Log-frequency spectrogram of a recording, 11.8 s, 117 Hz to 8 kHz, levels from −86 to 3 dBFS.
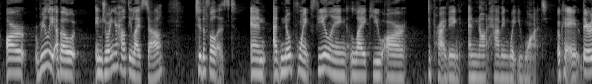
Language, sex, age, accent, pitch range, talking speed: English, female, 20-39, American, 185-240 Hz, 135 wpm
